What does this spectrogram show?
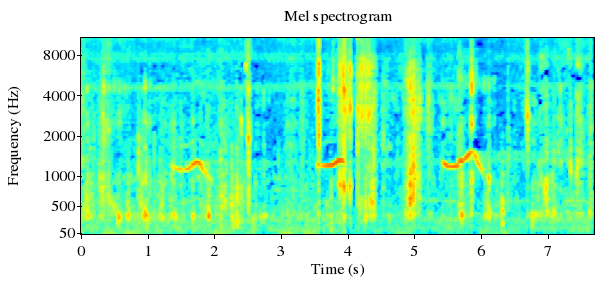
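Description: Close-up mouth sounds of eating: chewing and crunching with wet clicks and the odd tap of a spoon. Three brief thin whistling chirps, each rising then dipping, sound at about one and a half, three and a half and five and a half seconds in.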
